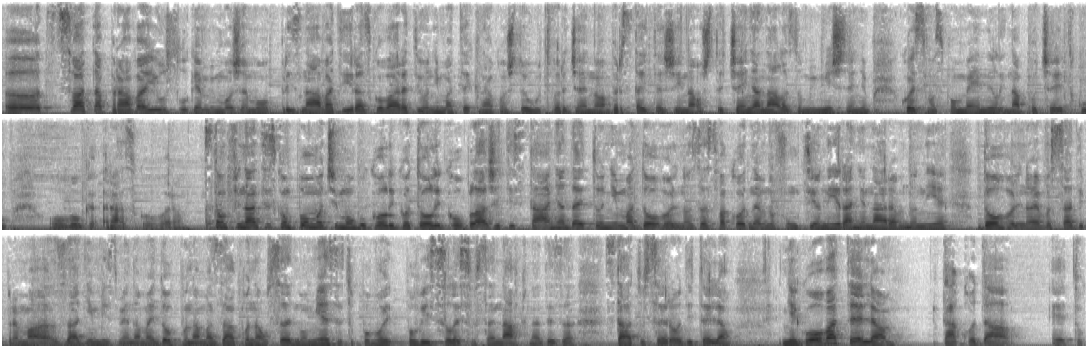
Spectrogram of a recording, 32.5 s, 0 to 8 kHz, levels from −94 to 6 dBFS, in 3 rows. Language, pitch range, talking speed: Croatian, 150-170 Hz, 135 wpm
